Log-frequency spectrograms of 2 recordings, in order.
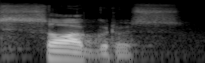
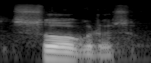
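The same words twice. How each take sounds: First: The stressed O is open. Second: The stressed O is closed. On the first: It refers to a couple, the in-law parents. "assim com um O aberto" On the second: It refers only to the men. "Então é um O mais fechado"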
